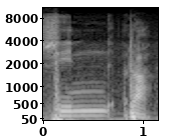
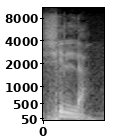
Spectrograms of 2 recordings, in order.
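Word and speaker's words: 신라: তেমনি ভাবে কি হবে এটা সিলেবেল অনুসারে উচ্চারণ করলে সিনরা কিন্তু হবে কি শিল্লা ঠিক তেমনি এটা জল্লাদ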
